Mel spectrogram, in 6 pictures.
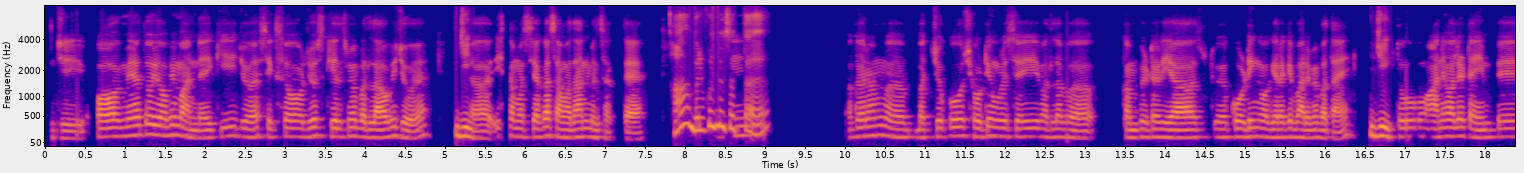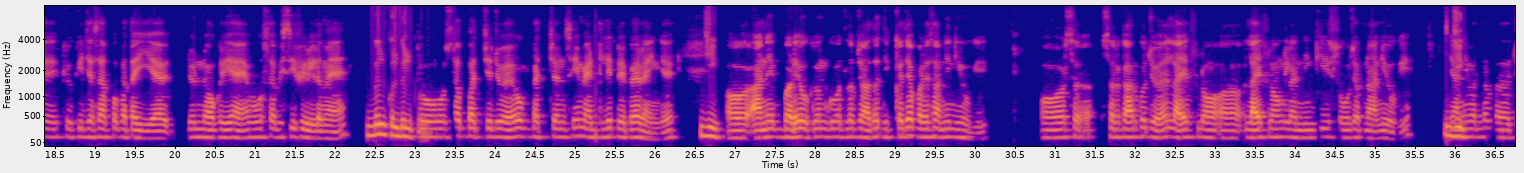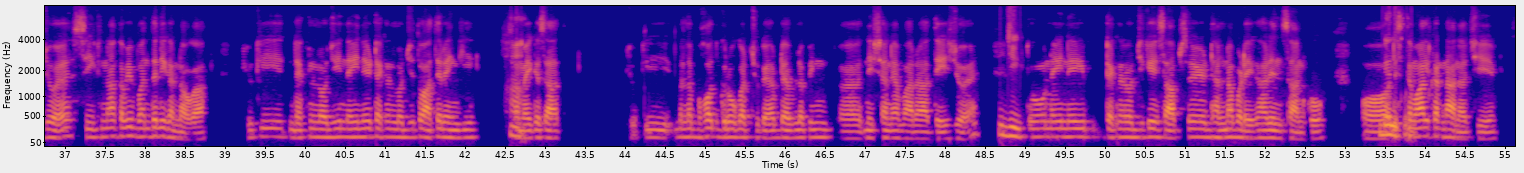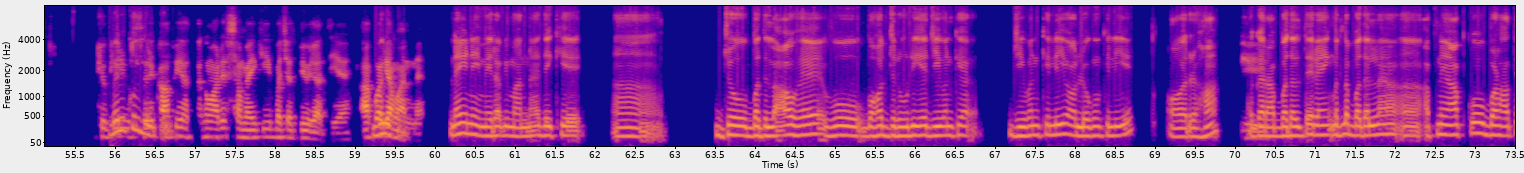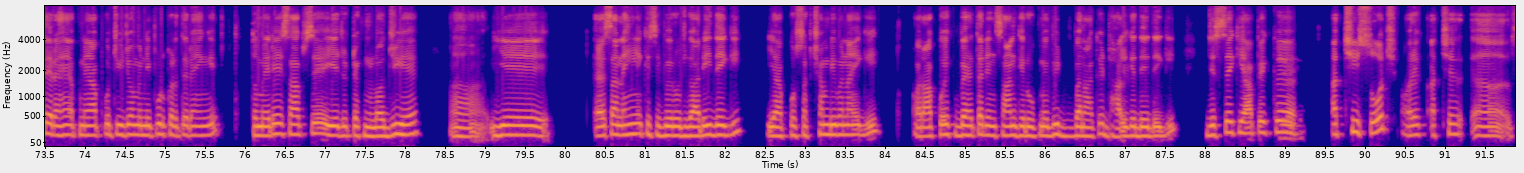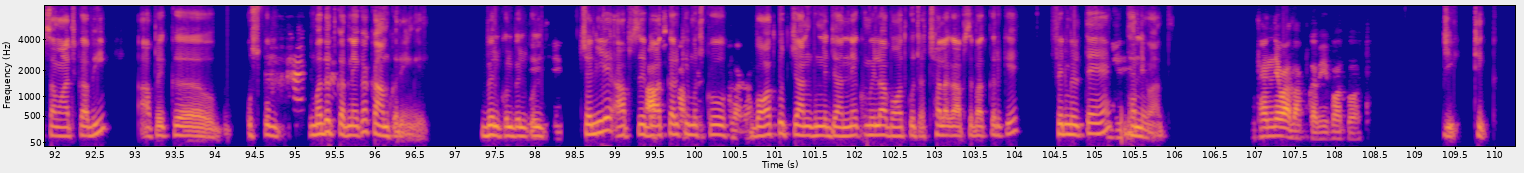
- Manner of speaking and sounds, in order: distorted speech; static; in English: "स्किल्स"; tapping; in English: "कोडिंग"; in English: "टाइम"; in English: "फील्ड"; "बचपन" said as "बच्चन"; in English: "मेंटली प्रिपेयर"; in English: "लाइफ लॉन्ग"; in English: "लाइफ लॉन्ग लर्निंग"; in English: "टेक्नोलॉजी"; in English: "टेक्नोलॉजी"; in English: "ग्रो"; in English: "डेवलपिंग"; in English: "नेशन"; in English: "टेक्नोलॉजी"; in English: "टेक्नोलॉजी"; other background noise; background speech
- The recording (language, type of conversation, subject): Hindi, unstructured, क्या उन्नत प्रौद्योगिकी से बेरोजगारी बढ़ रही है?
